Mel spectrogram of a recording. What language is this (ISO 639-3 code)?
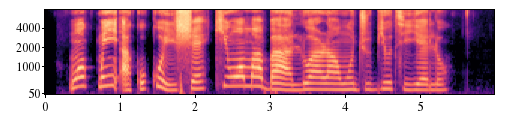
yor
